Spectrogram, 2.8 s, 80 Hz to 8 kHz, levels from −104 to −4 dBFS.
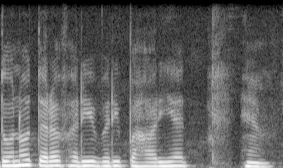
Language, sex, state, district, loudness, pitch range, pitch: Hindi, female, Arunachal Pradesh, Lower Dibang Valley, -12 LUFS, 185-205 Hz, 200 Hz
